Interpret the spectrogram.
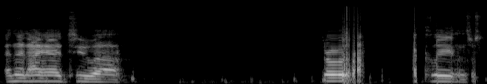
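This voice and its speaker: A man's voice: mid-range voice, fairly even intonation, unhurried, noisy background. Man with glitching, dropping call audio. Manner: loose, joking, rambling. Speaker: podcast co-host. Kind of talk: casual chat over a video call. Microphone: video call.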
